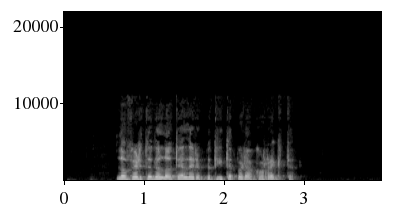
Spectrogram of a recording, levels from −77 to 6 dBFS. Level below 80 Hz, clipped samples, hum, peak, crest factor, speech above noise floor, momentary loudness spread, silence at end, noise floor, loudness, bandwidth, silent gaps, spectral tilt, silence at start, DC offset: -64 dBFS; under 0.1%; none; -6 dBFS; 18 dB; 51 dB; 15 LU; 1.1 s; -72 dBFS; -22 LUFS; 11.5 kHz; none; -6 dB/octave; 0.65 s; under 0.1%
